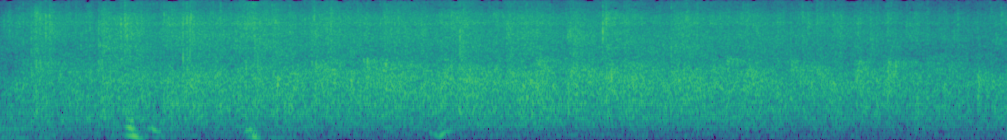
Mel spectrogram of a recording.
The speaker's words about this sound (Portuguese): Muito bom, esse é um homem de Deus. Aqui, ó. Palma para ele. Pode aplaudir, gente.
